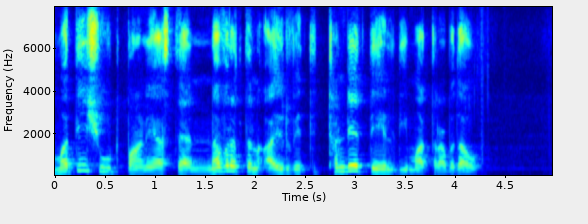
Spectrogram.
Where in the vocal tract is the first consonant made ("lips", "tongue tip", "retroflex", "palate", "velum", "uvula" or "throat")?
lips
